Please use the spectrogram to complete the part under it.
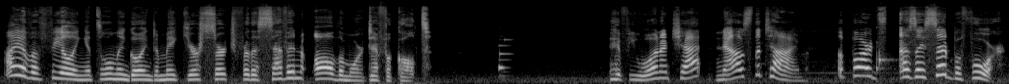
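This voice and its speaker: A woman voices a youthful, boyish male bard in a video game, a playful, philosophical god whose manner is breezy and at times wistful, though here he sounds troubled. Her voice is on the high side and fairly bright, with a little hiss or hum in the recording.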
